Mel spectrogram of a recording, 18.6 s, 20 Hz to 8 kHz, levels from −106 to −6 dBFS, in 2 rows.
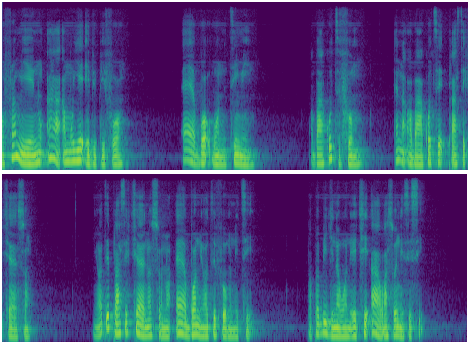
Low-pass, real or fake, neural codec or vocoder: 7.2 kHz; real; none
